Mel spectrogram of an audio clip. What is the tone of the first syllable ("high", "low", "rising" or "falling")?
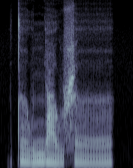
low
